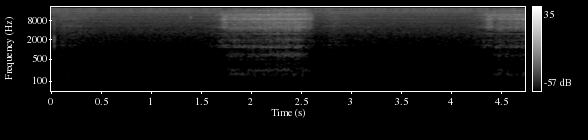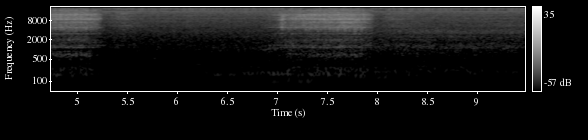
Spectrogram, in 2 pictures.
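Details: Someone asleep in Fujiyoshida: three hissing, rattling snores about 2.5 seconds apart, each under a second long, over quiet room noise; ordinary snoring.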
